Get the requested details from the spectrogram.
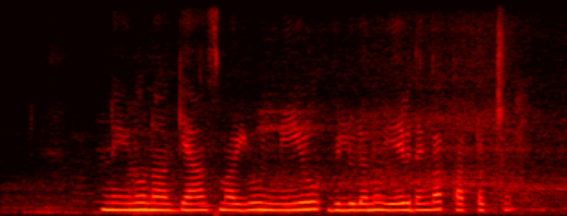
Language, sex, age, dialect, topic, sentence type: Telugu, male, 18-24, Southern, banking, question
